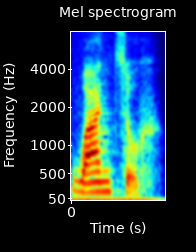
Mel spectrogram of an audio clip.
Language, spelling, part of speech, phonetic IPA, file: Polish, łańcuch, noun, [ˈwãj̃nt͡sux], Pl-łańcuch.ogg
